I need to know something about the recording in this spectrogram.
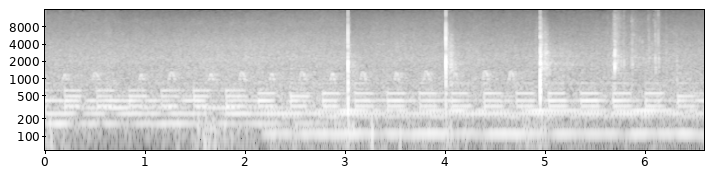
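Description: Background music with a steady, repeating melodic pattern, over which a hatchet knocks sharply into a branch on a wooden chopping block about four times, roughly a second apart, in the second half.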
